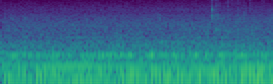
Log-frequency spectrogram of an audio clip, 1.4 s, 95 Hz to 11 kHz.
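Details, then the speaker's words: 1985 Camaro IROC-Z TPI, new engine build, with Actron CP9690 OBD-I scan tool plugged in: fast idle with a slightly ragged exhaust beat; idle speed and timing raised while the tool streams data, causing random misfires in neutral, calms when unplugged. "and I couldn't get the idle down it kept running fast like this and if you go back and listen to the exhaust uh the the timing is also increased and the timing is high enough that you start getting some uh random misfire in neutral"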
